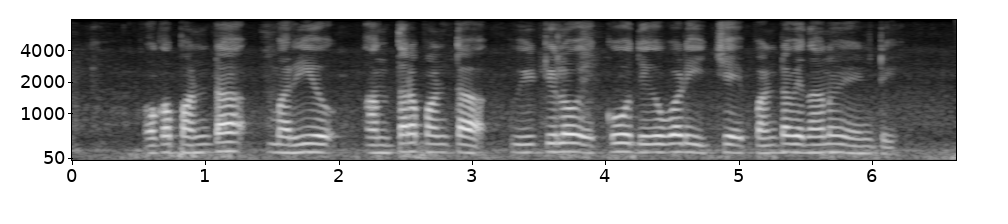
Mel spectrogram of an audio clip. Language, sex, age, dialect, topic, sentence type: Telugu, male, 18-24, Utterandhra, agriculture, question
